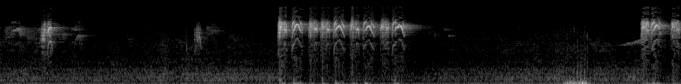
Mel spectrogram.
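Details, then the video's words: Female little spiderhunter (sogon) call used to provoke and excite rival birds; high, rapid chattering bursts, a short one near the start, a longer run of dense trilled notes in the middle and another burst at the end. "Sogon trotolan gacor,ngobra,ngleper.paling ampuh bikin emosi lawan!"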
